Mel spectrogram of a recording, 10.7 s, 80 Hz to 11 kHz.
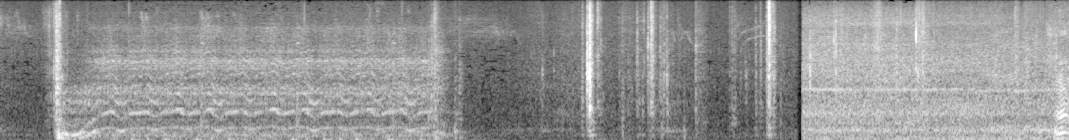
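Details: Mazda RX-7 not yet running, fuel pump relay jumped to force pump on, pump not heard: labouring starter whir wavering about four times a second, turning slowly without firing; battery too weak.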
